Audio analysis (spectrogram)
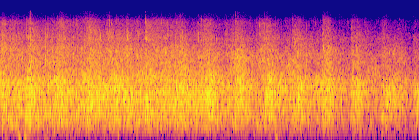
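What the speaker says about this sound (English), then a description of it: "Please give a round of applause." Audience applause at a memorial lecture, a dense, steady wash of many hands clapping that holds at an even level from start to finish with no voices over it.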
